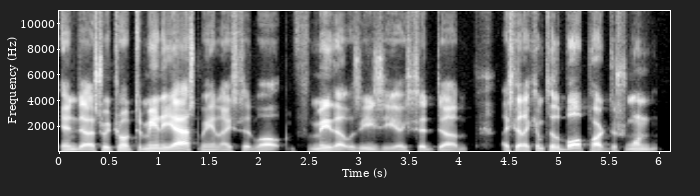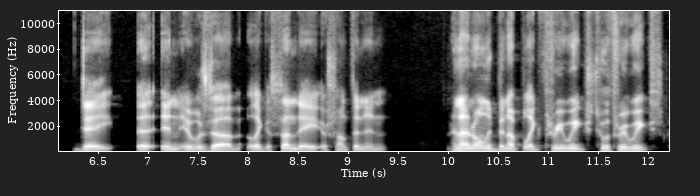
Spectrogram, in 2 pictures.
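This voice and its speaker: Fast-talking man telling a story. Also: fairly low pitch, dry recording, studio quality. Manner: animated, acts out quotes with raised voice. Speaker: guest, former pro ballplayer. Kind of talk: casual storytelling.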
